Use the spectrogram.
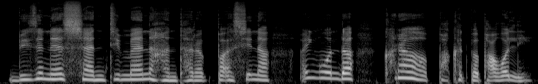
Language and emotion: Manipuri, fearful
